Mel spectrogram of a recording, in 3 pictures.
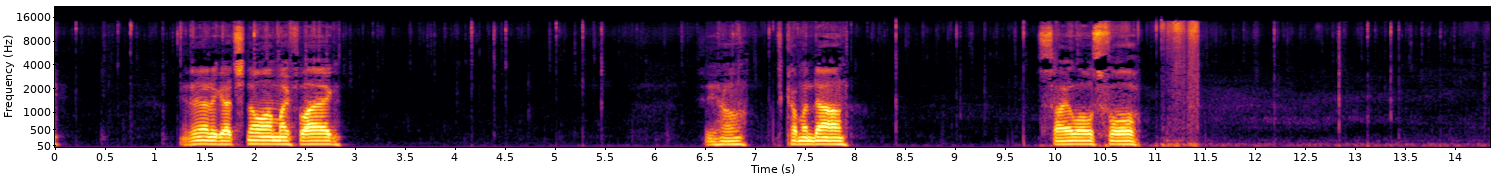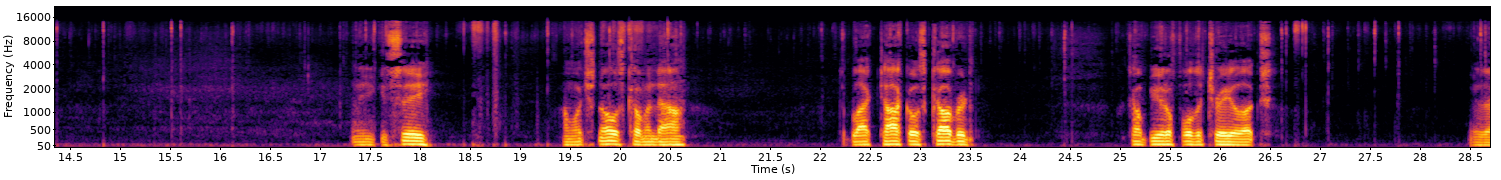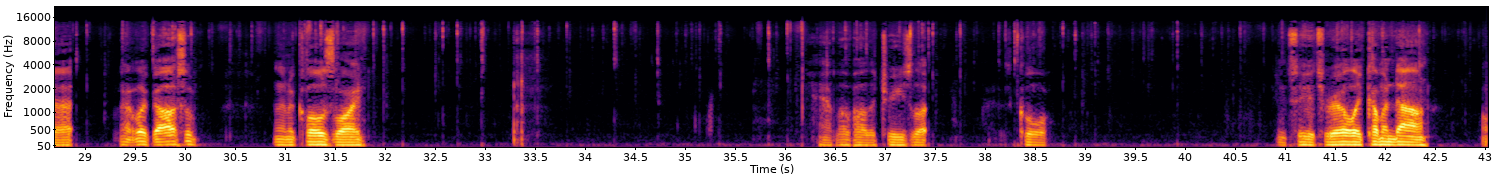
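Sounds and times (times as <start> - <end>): faint clicks: 0.0 - 43.0.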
